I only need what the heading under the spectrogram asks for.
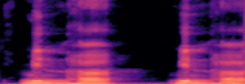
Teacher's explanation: Kemudian pada lafal minha ada bacaan izhar halqi, yaitu suara nunnya dibaca dengan jelas.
